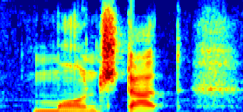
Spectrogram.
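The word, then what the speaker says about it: Mondstadt: names and whatnot so monstat apparently is pronounced monstart if you were to say like in german but you know in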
